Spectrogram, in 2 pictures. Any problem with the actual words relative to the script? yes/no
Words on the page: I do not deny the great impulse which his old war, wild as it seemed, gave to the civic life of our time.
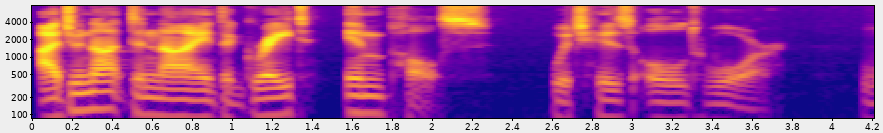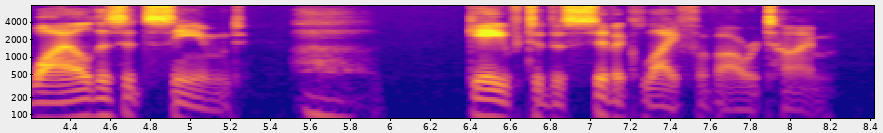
no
